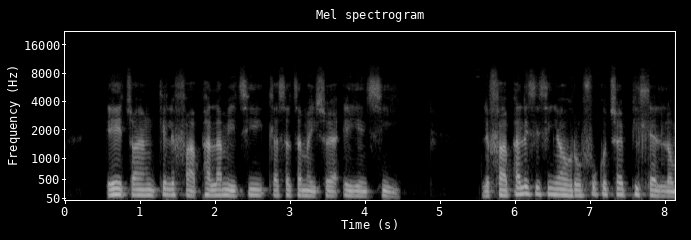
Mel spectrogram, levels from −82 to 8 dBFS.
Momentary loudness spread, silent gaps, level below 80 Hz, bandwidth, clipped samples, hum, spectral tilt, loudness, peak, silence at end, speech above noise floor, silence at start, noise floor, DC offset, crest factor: 7 LU; none; -66 dBFS; 9 kHz; under 0.1%; none; -7 dB/octave; -28 LUFS; -8 dBFS; 0 s; 53 dB; 0.55 s; -79 dBFS; under 0.1%; 18 dB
